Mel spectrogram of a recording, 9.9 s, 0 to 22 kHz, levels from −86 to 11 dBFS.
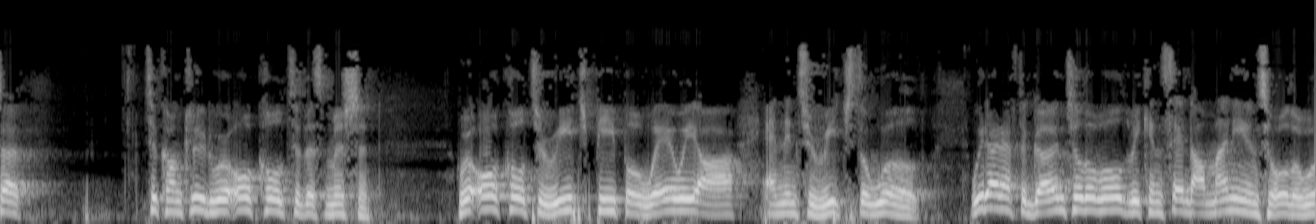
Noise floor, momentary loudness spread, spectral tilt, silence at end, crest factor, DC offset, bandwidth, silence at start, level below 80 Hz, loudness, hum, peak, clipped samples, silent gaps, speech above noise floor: -40 dBFS; 7 LU; -7 dB/octave; 0 s; 10 dB; under 0.1%; 11 kHz; 0 s; -42 dBFS; -14 LUFS; none; -4 dBFS; under 0.1%; none; 27 dB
